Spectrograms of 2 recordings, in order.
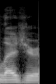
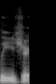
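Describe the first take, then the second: First: The word is said in a fancy-sounding way. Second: The word is said in an ordinary way. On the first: "I like saying leisure" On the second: "instead of leisure"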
